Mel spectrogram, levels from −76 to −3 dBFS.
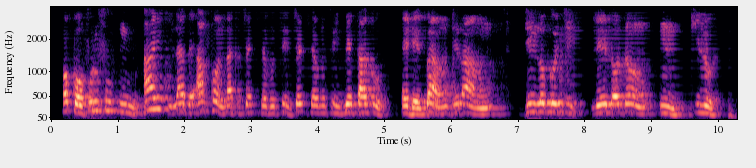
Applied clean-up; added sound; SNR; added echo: neural mask model DeepFilterNet 3.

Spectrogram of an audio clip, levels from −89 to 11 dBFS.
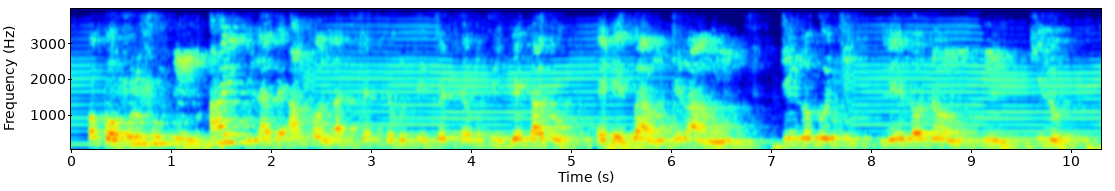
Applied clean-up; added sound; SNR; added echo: none; Wind instrument, woodwind instrument; 19 dB; reverberation time 1.0 s.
